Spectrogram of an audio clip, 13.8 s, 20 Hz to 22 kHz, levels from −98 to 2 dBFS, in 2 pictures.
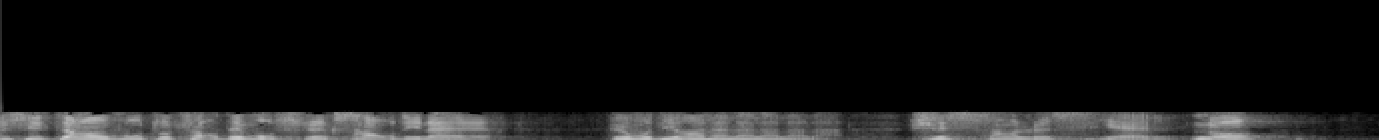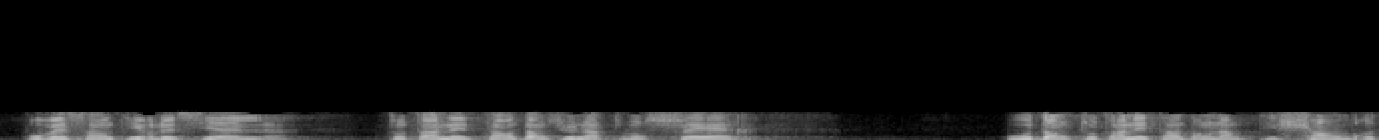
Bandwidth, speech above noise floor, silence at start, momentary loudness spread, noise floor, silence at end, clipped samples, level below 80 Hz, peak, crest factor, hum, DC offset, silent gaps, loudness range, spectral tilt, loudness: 4.6 kHz; 50 dB; 0 s; 11 LU; -83 dBFS; 0 s; under 0.1%; -66 dBFS; -12 dBFS; 22 dB; none; under 0.1%; none; 2 LU; -8.5 dB/octave; -33 LUFS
